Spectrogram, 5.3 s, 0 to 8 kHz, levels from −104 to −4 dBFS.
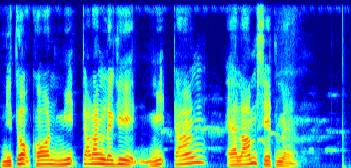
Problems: background sounds at intervals, background conversations at intervals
